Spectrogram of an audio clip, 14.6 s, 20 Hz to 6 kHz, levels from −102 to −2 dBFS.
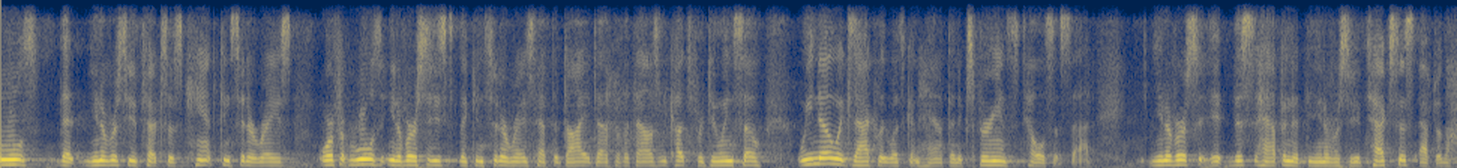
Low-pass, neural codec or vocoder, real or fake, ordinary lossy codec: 5.4 kHz; codec, 24 kHz, 1.2 kbps, DualCodec; fake; Opus, 32 kbps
